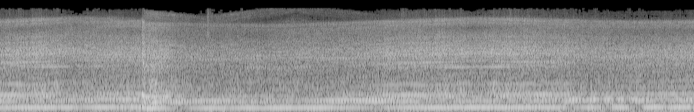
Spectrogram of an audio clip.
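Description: A racing car engine drones loudly at high speed.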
